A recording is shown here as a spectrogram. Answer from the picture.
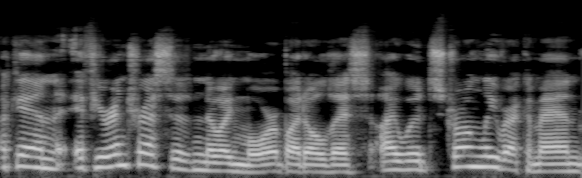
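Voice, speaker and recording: The speaker has a Northern Irish accent. The delivery is fairly quick, with lively intonation. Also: man. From Northern Ireland. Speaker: political commentator. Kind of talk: scripted narration. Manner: formal.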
